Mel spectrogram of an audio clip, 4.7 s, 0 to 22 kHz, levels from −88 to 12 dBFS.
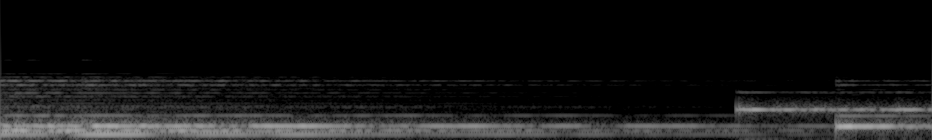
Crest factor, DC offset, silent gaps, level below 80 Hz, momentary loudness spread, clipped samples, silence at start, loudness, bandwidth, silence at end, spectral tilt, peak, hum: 16 dB; under 0.1%; none; -66 dBFS; 19 LU; under 0.1%; 0 s; -33 LUFS; 2.8 kHz; 0 s; -11.5 dB/octave; -18 dBFS; none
